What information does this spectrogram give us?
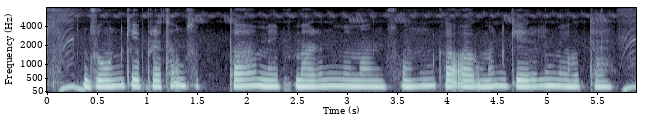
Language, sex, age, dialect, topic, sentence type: Hindi, female, 18-24, Awadhi Bundeli, agriculture, statement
